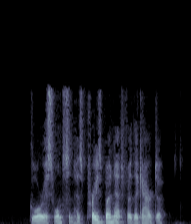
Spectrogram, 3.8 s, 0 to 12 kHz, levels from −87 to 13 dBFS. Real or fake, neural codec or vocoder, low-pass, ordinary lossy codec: fake; codec, 16 kHz, 0.9 kbps, LongCat-Audio-Codec; 7.2 kHz; MP3, 32 kbps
